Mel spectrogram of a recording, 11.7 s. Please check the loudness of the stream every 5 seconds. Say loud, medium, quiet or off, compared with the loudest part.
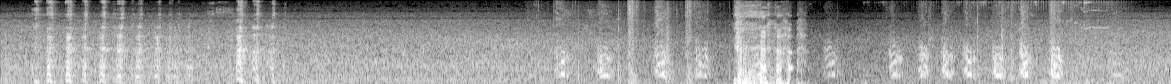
loud, medium, loud.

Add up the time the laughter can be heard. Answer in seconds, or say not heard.
3 s.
